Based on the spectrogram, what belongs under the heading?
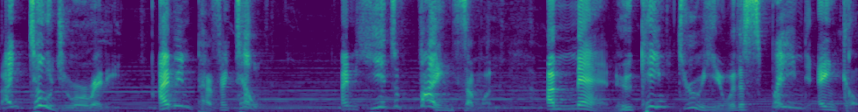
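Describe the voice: A man's put-on character voice at an extremely high pitch and fairly quick pace, with clear music in the background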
